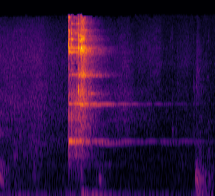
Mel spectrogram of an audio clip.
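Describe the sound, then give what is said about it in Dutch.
A single bright clink of glasses touched together in a toast before drinking rings out sharply and lingers with a clear sustained tone that slowly fades, followed by a faint soft sound near the end. “Klinken.”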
